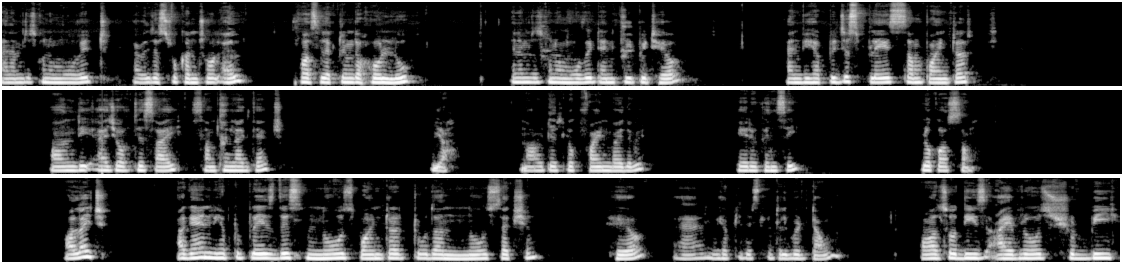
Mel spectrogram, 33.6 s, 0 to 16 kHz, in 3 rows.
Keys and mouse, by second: 2.1 ctrl+l, 5.0 g, 8.9 click, 9.0 click, 9.9 g, 11.7 click, 12.2 g, 13.5 drag, 14.1 g, 15.2 drag, 15.5 g, 16.9 drag, 17.2 g, 18.7 click, 19.1 g, 20.6 click, 21.0 g, 22.0 click, 22.4 g, 24.7-25.4 drag, 26.0-26.5 drag, 27.0 g, 28.8 drag, 29.1 g, 31.0 shift+middle click, 31.9 click.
